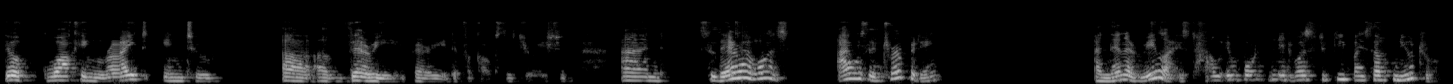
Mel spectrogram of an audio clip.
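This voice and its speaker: Low-voiced, mellow woman storyteller. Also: a little slow, slightly rough. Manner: animated storyteller, repeats words while gathering thoughts. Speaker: interviewee, founding member recalling early days. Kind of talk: reflective storytelling interview. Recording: slightly dull lo-fi sound.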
